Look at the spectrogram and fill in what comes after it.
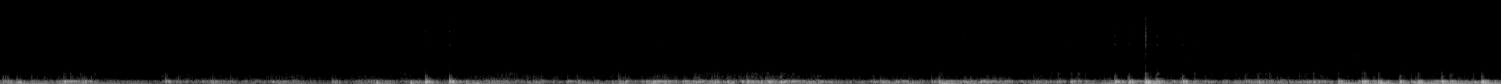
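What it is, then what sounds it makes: Metal microphone mesh grille being scratched. Fingertips and nails of both hands rub and scratch the hollow metal mesh grille of a silver condenser microphone throughout. The result is a dense, continuous low rumbling scrape with uneven swells and occasional sharper, brighter clicks.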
